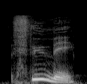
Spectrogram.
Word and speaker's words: fumer: Fumer. Okay, so U here. U. Fu. Fumer.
